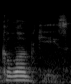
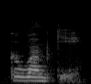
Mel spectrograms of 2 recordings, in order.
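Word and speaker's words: Gołąbki: thing I keep saying kalam keys and I know my polish friends are watching this just I rollin because it's pronounced go wonky so well let's get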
